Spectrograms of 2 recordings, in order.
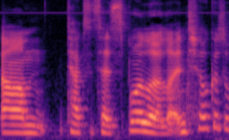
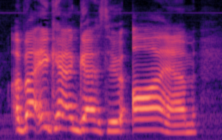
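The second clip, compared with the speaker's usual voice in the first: put-on, fake British accent; 3 semitones higher, 3 dB louder than usual. Costumed host welcomes viewers to a Halloween episode in a put-on British accent. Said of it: "Here's another British accent you guys have to deal with".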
